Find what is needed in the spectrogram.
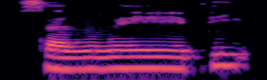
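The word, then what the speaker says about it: सर्वेऽपि: जैसे यहाँ पर आया है, तो हम इसको अ नहीं बोलेंगे, बल्कि इसको कहेंगे सर्वेपि, या कोऽर्थः, ना कि को अर्थः, ये नहीं कहेंगे, बल्कि कहेंगे कोऽर्थः।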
